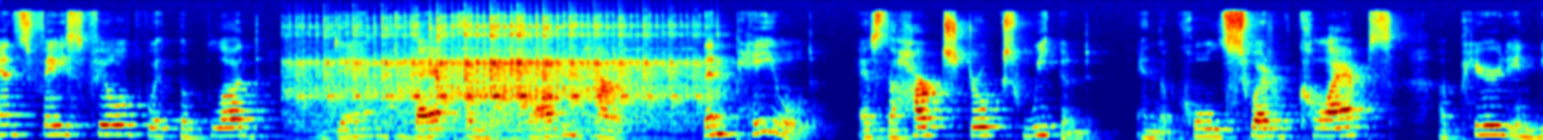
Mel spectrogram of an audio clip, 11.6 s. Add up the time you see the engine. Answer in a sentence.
You can hear the engine for 3 seconds altogether.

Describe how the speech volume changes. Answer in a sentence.
The loudness of the speech stays about the same.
